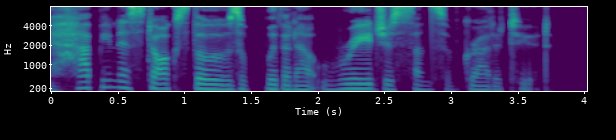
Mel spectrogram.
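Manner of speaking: ordinary talk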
